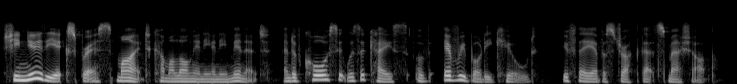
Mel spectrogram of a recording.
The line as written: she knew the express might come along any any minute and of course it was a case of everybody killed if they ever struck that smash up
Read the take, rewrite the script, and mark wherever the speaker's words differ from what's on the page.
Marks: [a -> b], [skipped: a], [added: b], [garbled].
she knew the express might come along any any minute and of course it was a case of everybody killed if they ever struck that smash up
